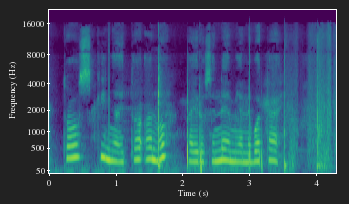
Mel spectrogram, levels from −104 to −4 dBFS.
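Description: A loud pop at 0.89 to 0.91 s sits roughly 10 dB above the speech. From 2.07 to 2.29 s two pops follow in quick succession, the stronger near 20 dB above it, and from 3.00 to 3.21 s another pair lands around 15 dB up. Each is likely a voltage pulse from a plug, switch, static or driver glitch, shaped into a thump by the circuits after it. The speech carries on unbroken beneath every pop, with no gap or skip as a dropout would leave.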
